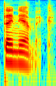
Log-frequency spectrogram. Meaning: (adjective) 1. Changing; active; in motion 2. Powerful; energetic 3. Able to change and adapt 4. Having to do with the volume of sound
- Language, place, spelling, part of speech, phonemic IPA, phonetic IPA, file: English, California, dynamic, adjective / noun, /daɪˈnæm.ɪk/, [daɪˈnɛəm.ɪk], En-us-dynamic.ogg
